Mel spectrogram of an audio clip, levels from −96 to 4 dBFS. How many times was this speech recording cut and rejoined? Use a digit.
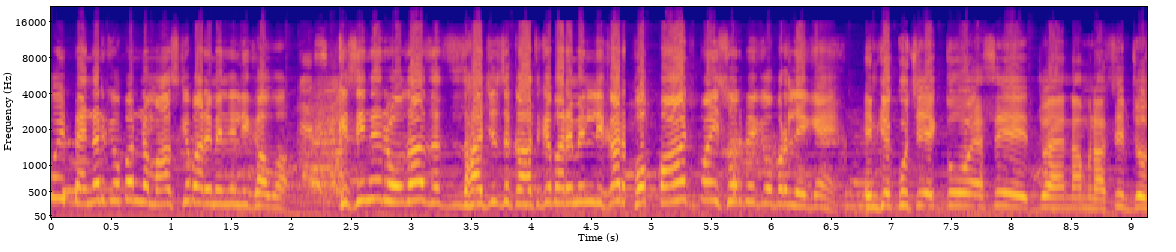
2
